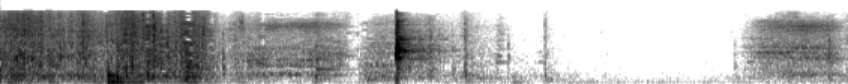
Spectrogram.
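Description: Packing paper rustling and crinkling as a hand digs through a cardboard box of transmission parts, dying away after about a second and a half. Then one sharp clink about two seconds in, as parts knock together.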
